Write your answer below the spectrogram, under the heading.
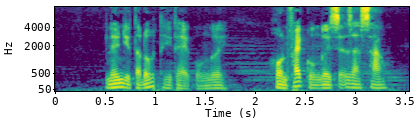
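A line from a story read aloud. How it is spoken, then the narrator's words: Muttering. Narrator (Vietnamese): lẩm bẩm một câu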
